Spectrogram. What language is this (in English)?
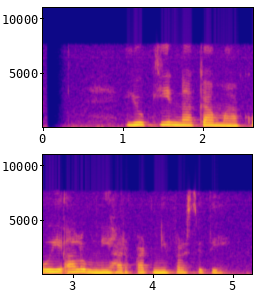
Javanese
